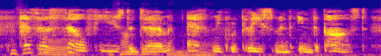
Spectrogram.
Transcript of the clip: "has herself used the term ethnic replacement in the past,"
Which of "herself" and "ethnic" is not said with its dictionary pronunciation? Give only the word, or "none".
none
